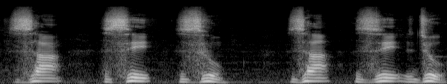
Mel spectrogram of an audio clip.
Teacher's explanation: ঝা, সফিরে হরফ বাতাস বের হবে।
